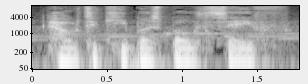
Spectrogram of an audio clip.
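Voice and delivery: ordinary delivery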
